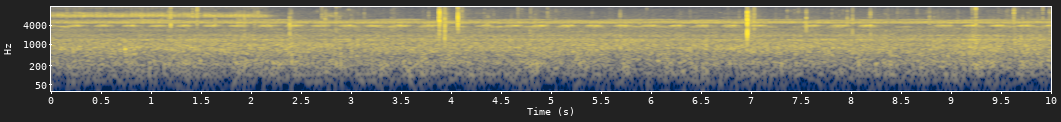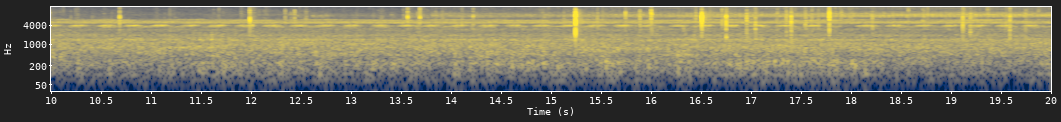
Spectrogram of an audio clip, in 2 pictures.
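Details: A continuous high insect chorus, shrill and layered, with a beaded pulsing trill underneath, while a campfire crackles with scattered pops that grow more frequent toward the end.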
